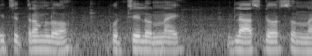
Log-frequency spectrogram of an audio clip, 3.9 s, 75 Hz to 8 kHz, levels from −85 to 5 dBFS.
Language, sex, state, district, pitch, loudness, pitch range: Telugu, male, Telangana, Hyderabad, 130 Hz, -19 LUFS, 120-135 Hz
